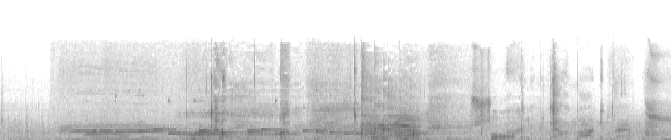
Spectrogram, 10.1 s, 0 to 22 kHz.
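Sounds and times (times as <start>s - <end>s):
smartphone alarm melody: 0.9s - 5.8s.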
